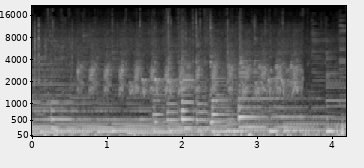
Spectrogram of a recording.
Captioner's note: frogs croak as I sprinkle salt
